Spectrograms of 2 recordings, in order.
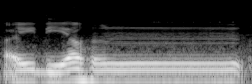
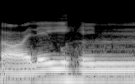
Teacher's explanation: وقف میں غنہ کر کے آواز ختم ہو جائے گی۔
